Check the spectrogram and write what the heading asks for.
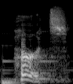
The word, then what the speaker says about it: Hertz: different word oh good Hertz is spelled h e r TZ and it tells us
